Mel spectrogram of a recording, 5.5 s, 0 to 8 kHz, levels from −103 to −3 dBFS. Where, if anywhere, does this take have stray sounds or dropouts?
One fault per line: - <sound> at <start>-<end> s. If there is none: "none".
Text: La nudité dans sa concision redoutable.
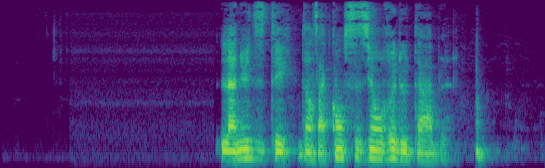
none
